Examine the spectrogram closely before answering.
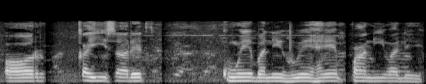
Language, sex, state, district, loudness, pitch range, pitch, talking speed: Hindi, male, Uttar Pradesh, Lalitpur, -14 LUFS, 155-170 Hz, 160 Hz, 125 wpm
